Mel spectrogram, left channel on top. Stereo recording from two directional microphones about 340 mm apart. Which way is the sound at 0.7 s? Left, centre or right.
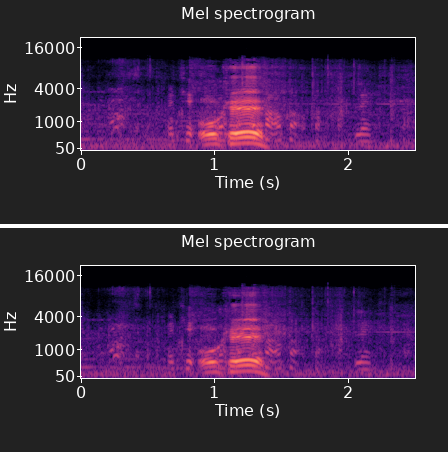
Left.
